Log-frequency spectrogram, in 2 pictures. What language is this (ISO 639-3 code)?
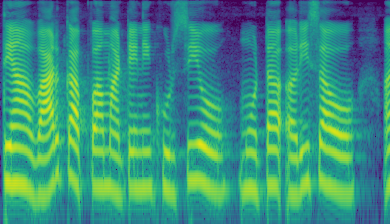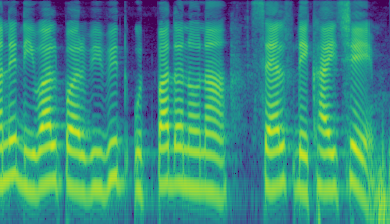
guj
